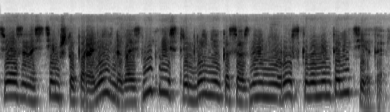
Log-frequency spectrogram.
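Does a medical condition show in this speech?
No.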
